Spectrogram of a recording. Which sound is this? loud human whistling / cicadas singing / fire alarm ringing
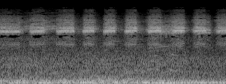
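cicadas singing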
